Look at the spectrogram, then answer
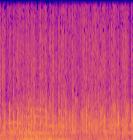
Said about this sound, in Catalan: Bé, doncs escolta, un doble aplaudiment.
